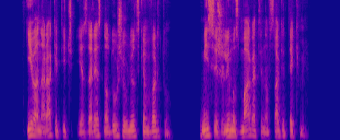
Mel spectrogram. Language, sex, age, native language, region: Slovenian, male, 50-59, Slovenian, Drava region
